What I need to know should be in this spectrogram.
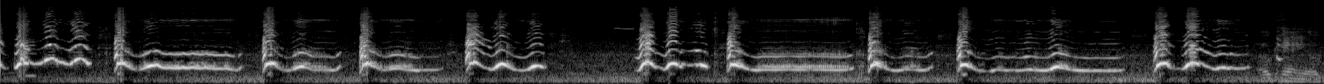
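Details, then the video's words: Dog reacting to a car horn with a steady run of wavering, tonal howls. They are repeated every second or so and mixed with abrupt barks and yips throughout. "Howling at a Car horn"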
